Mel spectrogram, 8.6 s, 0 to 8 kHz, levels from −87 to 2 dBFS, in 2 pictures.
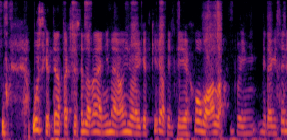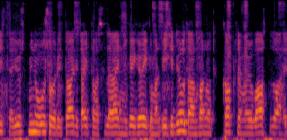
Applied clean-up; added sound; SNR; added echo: neural mask model Resemble Enhance denoiser.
